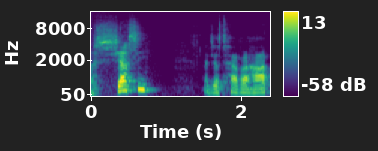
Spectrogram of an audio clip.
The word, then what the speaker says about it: chassis: I gotta say that already now I'm pretty optimistic about the it's not called a chassis, I know, it's called a shassi.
